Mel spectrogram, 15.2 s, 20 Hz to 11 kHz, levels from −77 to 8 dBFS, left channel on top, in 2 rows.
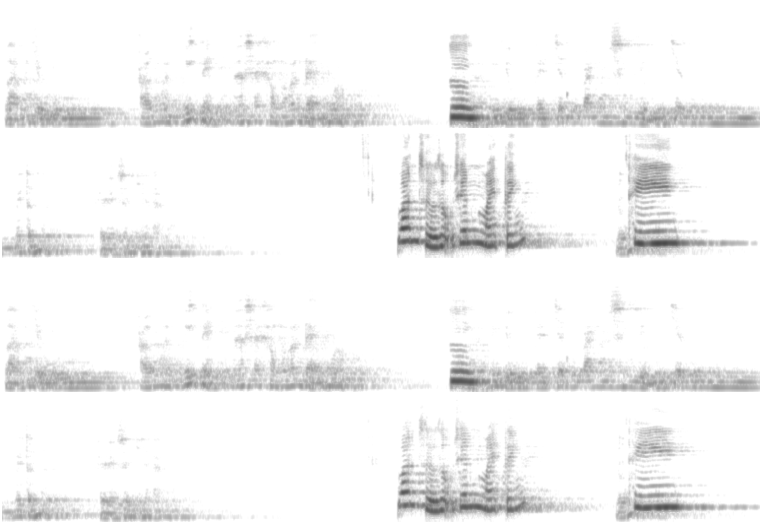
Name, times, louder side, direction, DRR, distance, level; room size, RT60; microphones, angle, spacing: voice 1, 0.0-1.0 1.3-3.4 4.5-8.0 8.5-9.2 13.7-13.9, equal, 15° right, 0 dB, 4.9 m, -47 dB
voice 2, 4.5-4.8 11.5-12.8 13.9-14.3, left 3 dB, 60° left, 8 dB, 0.7 m, -26 dB
28.5 x 28.0 x 5.2 m, 1.4 s
head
